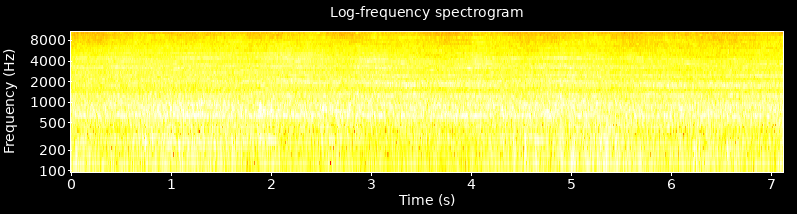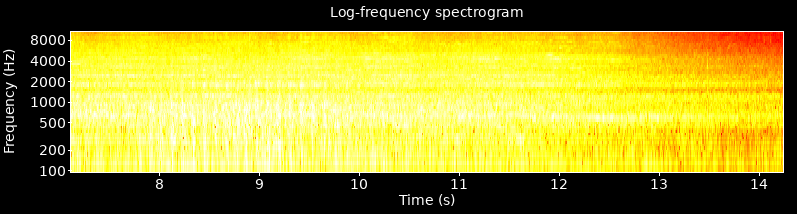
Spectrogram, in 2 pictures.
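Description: Freight train of container and tank wagons rolling past, a steady loud clatter of wheels on rail; the noise fades away over the last couple of seconds as the end of the train moves off.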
